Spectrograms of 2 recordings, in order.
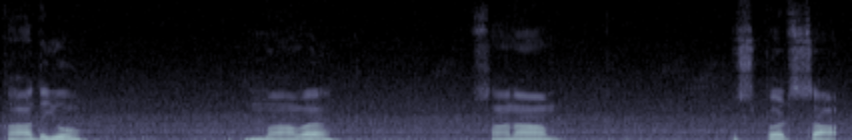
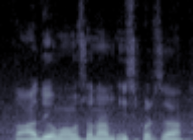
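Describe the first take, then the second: First: कादयो मावसानाम स्पर्शा spelled out syllable by syllable, very slowly and softer; slow recitation. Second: Said in the usual way. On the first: Shown as a demonstration. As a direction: recite the sutra slowly for students to memorise. (सूत्र को बहुत धीरे, एक-एक अक्षर अलग करके बोलें) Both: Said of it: "आप याद कर सकते हैं".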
